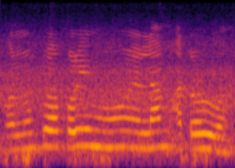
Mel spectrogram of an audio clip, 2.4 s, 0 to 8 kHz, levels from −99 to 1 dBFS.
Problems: constant background noise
